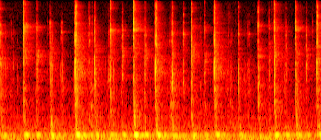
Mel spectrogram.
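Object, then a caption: Plastic computer keyboard. Long nails type rapidly on a black plastic computer keyboard, producing a quick, uneven stream of short, dry clicks with bright, crisp tops. A steady low hum sits underneath the clatter throughout.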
